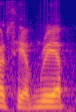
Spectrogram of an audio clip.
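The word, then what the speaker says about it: Siem Reap: เสียม ราช หรือ เอ่อ ภาษา อังกฤษ ออก เสียง ว่า เสียม เร เลี้ยบ ถ้า ท่าน ไป ที่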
